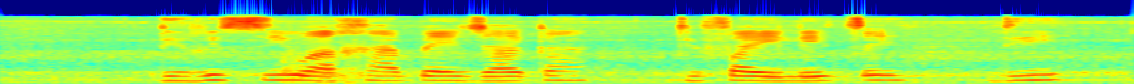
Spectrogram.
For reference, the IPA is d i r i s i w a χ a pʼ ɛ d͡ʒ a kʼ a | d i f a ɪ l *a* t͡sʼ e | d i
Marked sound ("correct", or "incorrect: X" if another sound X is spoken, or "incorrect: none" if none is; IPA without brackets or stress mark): incorrect: e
